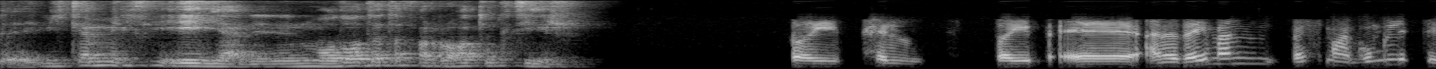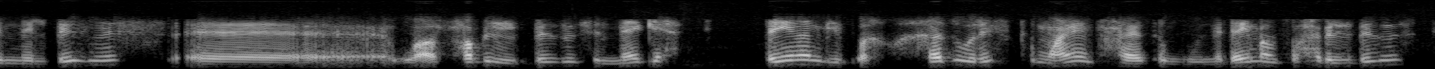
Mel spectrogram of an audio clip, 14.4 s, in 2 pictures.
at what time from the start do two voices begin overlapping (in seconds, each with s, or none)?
none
